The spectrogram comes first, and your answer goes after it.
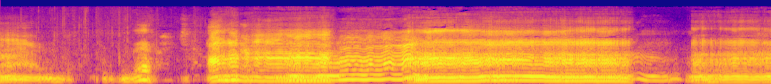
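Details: Two Basenjis, MBibi and Kimba, indoors, in a tense near-fight after MBibi tries to claim Kimba's toy. Sustained, wavering, tonal growling rises and falls in long drawn-out phrases, with a short gap before it resumes.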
